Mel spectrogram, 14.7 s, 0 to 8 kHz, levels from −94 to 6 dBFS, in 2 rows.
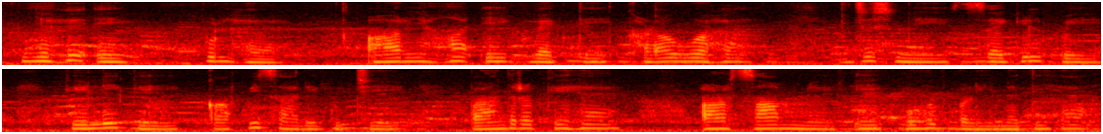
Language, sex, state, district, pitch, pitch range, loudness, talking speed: Hindi, female, Uttar Pradesh, Muzaffarnagar, 175 Hz, 160-185 Hz, -39 LUFS, 120 wpm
